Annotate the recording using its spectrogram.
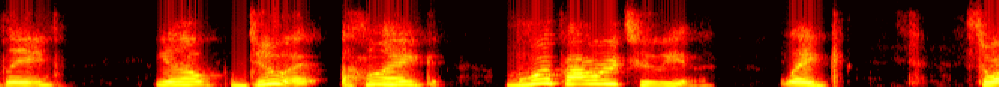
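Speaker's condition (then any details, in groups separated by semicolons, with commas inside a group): Cerebellar ataxia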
